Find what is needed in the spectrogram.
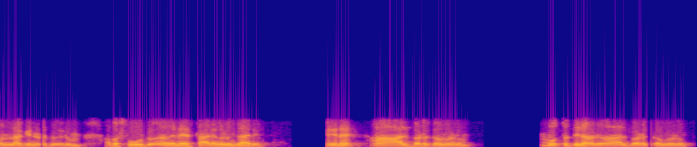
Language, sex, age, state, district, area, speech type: Malayalam, female, 18-30, Kerala, Kozhikode, urban, conversation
